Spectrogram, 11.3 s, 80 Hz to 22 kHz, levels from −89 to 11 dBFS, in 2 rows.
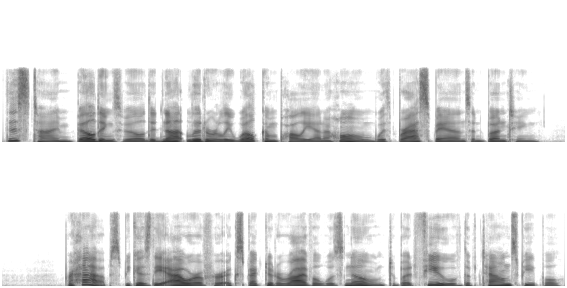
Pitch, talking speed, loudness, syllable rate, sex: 190 Hz, 155 wpm, -18 LUFS, 4.8 syllables/s, female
